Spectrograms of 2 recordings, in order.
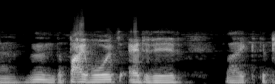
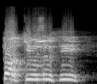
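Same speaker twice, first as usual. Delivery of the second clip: high, loud exasperated shout; annoyed yell at the bird; 12 semitones higher, 8 dB louder than usual. Real, not acted. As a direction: snap at the noisy pet. Yelling at his annoying bird.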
